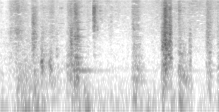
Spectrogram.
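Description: Clanking and scraping of metal grilling gear as grilled meat is taken off a charcoal grill grate with tongs into an aluminium foil pan. There are two sharper clanks, one a little before halfway and one near the end.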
